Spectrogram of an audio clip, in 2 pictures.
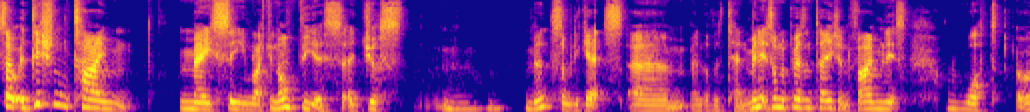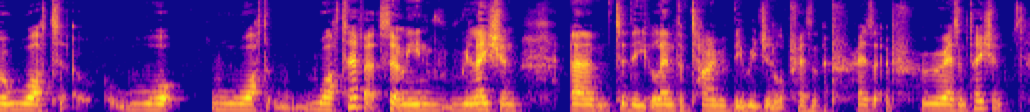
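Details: Adult female university lecturer who says she stammers; audible sound repetitions at word starts; stuttering.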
